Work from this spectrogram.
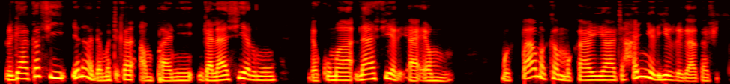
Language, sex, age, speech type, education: Hausa, male, 30-45, spontaneous, primary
